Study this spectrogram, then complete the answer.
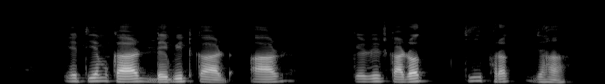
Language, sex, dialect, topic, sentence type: Magahi, male, Northeastern/Surjapuri, banking, question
